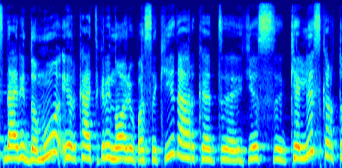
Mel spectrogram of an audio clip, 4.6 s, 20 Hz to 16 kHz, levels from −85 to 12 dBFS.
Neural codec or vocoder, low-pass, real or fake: vocoder, 44.1 kHz, 128 mel bands every 512 samples, BigVGAN v2; 14.4 kHz; fake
